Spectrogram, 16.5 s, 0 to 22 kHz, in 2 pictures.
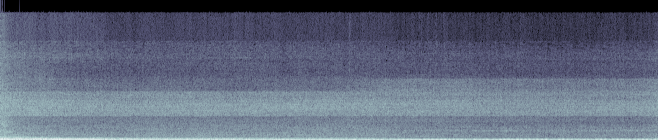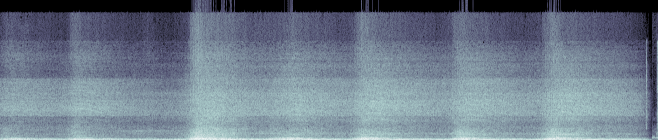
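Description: A 2022 BMW R18 Bagger's boxer twin rumbles at idle through its twin exhaust, then gets blipped in a series of loud, sharp revs that rise and fall repeatedly, close up, with no talking.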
